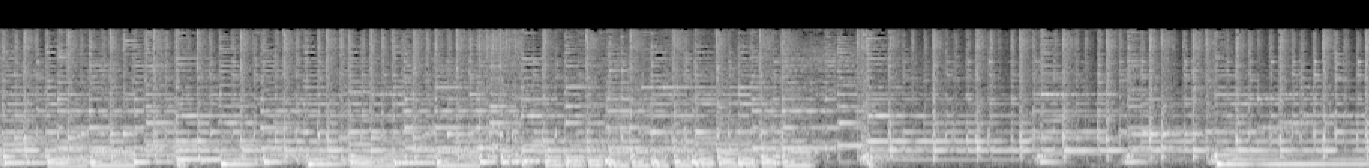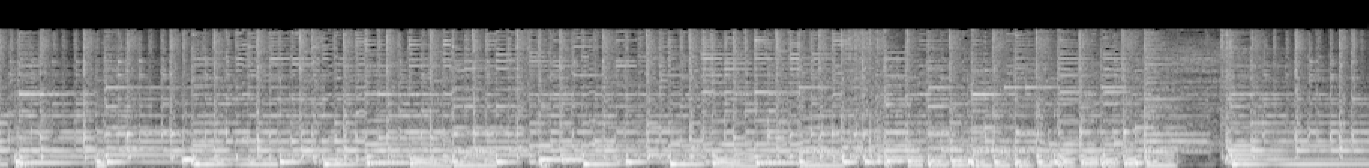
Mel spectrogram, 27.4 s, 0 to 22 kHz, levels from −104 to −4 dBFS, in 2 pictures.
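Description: No technical faults are audible anywhere in this recording.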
